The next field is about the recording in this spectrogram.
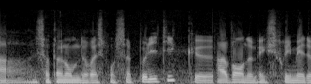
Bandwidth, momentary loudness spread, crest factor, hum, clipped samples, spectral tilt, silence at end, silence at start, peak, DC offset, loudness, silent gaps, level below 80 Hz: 14 kHz; 4 LU; 14 dB; none; under 0.1%; -6.5 dB/octave; 0 s; 0 s; -6 dBFS; under 0.1%; -22 LUFS; none; -42 dBFS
